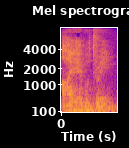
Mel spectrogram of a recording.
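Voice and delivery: put-on deep, hushed preacher's oratory voice. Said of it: "흑인이라 제가 이렇게 성대모사 했습니다".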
